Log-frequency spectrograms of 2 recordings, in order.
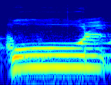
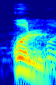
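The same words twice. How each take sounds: First: قول held long as qooool; long drawn-out vowel. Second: قل cut short, quick u; short vowel. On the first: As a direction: stretch the oo in قول slowly. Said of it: "اتنا لمبا ہے". (قول کو لمبا کھینچ کر) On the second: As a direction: say قل briefly, with no lengthened vowel. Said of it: "قول کو شارٹ کر کے". (قل مختصر پیش کے ساتھ) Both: Shown as a demonstration.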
